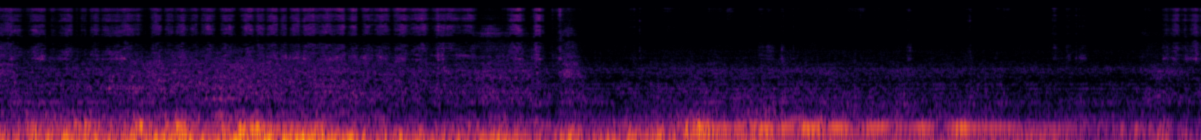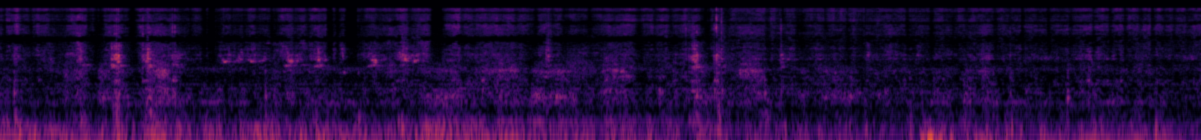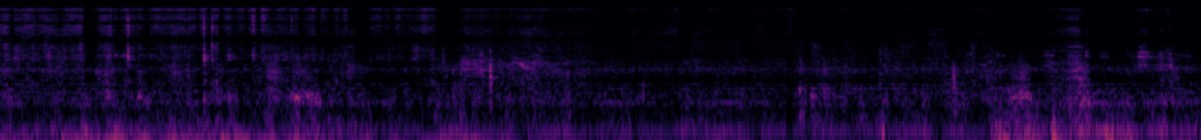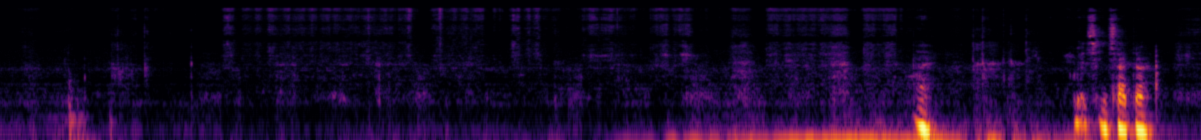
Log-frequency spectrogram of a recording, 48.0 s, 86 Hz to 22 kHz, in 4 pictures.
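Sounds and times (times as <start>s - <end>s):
low hum: 0.0s - 12.6s.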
